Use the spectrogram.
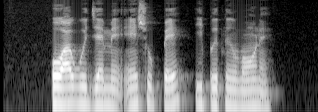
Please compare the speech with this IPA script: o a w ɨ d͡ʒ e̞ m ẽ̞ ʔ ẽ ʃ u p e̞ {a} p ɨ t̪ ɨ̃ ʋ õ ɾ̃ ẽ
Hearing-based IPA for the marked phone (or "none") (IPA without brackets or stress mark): i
